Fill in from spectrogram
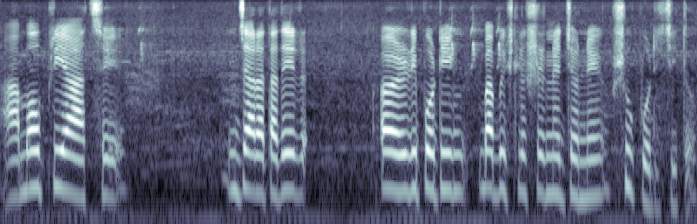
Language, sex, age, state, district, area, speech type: Bengali, female, 30-45, West Bengal, Dakshin Dinajpur, urban, spontaneous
